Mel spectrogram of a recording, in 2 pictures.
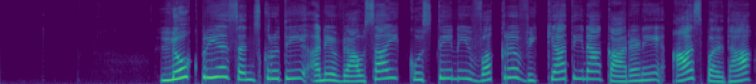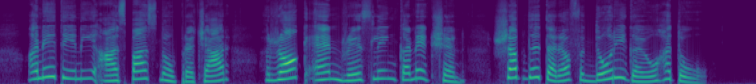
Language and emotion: Gujarati, neutral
